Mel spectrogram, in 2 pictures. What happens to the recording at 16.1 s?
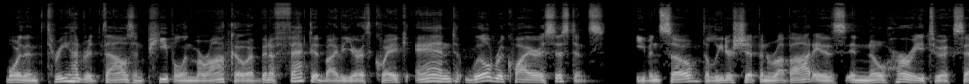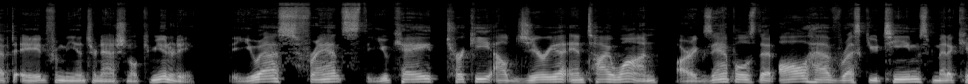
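Nothing goes wrong at 16.1 s; the speech plays through that moment intact, with no dropout, click or distortion.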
